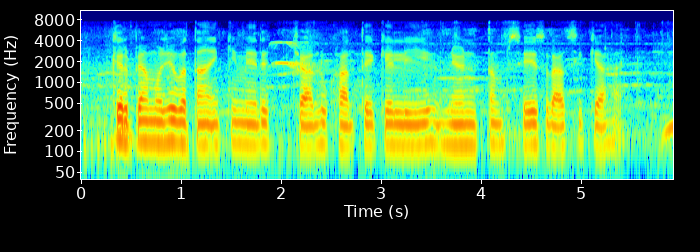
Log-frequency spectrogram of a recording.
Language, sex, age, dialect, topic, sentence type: Hindi, male, 18-24, Awadhi Bundeli, banking, statement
